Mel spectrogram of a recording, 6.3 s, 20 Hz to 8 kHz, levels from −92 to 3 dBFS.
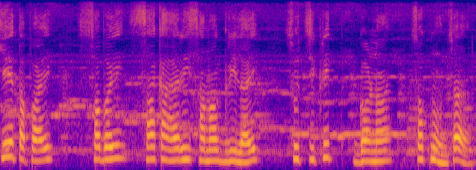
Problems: constant background noise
